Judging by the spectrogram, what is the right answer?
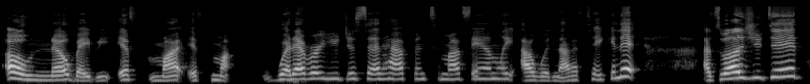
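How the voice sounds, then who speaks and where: A woman hosting a stream in casual chat, with an informal, halting way of talking. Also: on the high side, expressive, dry recording, clean studio sound. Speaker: host of a true-crime stream.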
